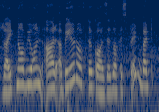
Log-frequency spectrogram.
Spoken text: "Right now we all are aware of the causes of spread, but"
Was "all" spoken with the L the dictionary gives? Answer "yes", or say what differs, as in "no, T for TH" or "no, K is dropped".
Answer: no, N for L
